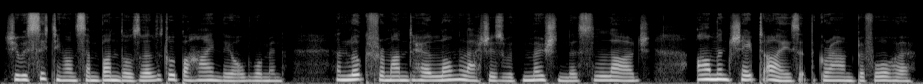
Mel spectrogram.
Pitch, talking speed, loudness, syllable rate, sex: 185 Hz, 195 wpm, -17 LUFS, 5.5 syllables/s, female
